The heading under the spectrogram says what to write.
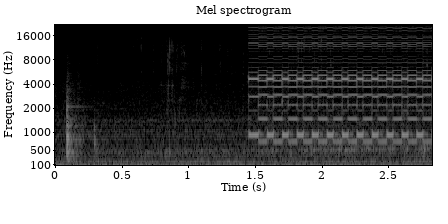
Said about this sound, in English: Phone. I'll get it.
